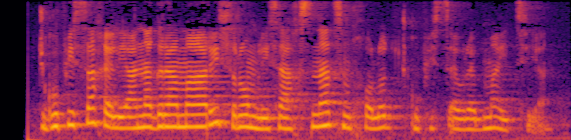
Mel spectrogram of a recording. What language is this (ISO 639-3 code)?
kat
